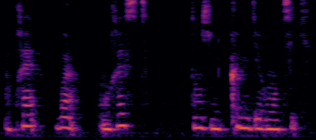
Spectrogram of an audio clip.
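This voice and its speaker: Woman tarot reader, low and gravelly, thinks aloud and drifts into whispers, faint hiss behind. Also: steady tone, a little slow, dark tone. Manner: musing, often slips into a whisper. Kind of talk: tarot reading.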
